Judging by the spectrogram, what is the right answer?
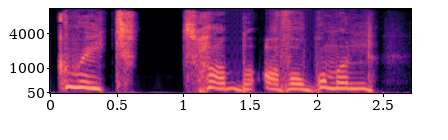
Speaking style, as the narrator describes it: muttered Maria Alexandrovna through her teeth

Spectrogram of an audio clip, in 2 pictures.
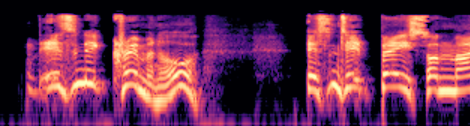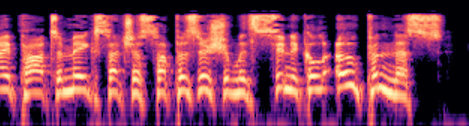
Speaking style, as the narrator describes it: he cried, and a flush of shame instantly overspread his face

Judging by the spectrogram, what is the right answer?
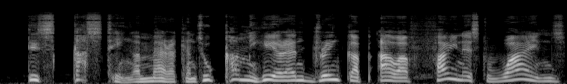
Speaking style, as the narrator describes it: screamed Augustine with the voice of the commune

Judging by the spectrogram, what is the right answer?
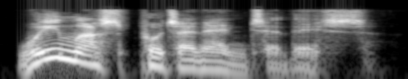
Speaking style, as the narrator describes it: Lambert said, even more irritably

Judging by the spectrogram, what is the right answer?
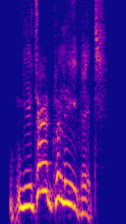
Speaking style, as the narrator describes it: Hippolyte laughed hysterically

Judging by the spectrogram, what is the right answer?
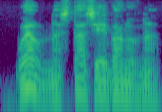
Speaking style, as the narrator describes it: whispered the Count

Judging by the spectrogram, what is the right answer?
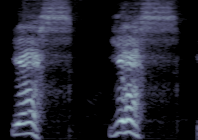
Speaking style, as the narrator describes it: he cried

